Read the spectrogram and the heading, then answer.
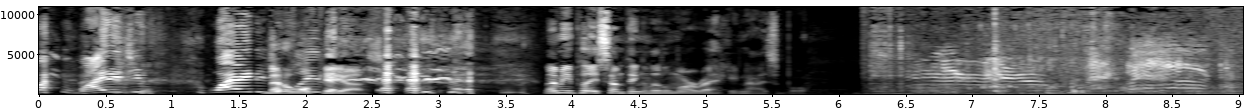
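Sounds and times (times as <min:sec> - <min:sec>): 
laughter: 0:00.0 - 0:01.1, 0:01.8 - 0:03.7
speech: 0:00.0 - 0:06.4
cat meowing in speech-like yowls: 0:06.5 - 0:09.0.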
